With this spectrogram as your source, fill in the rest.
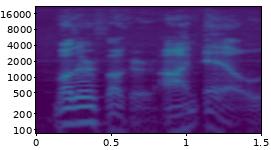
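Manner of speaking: put-on robotic computer voice. Speaker doing a quick voice bit in an MLG computer-type voice. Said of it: "That was an M L G computer type voice that I did".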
